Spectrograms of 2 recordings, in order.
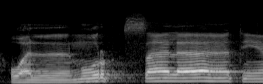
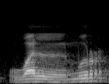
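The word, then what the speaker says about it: وَالْمُرْسَلَاتِ: pertama pada surah Al-Mursalat, terdapat alif lam qamariyah. Di sini alif lam qamariyah itu ciri-cirinya biasanya lamnya berharokat sukun. Di sini ini, maka kita membacanya yaitu wal mur, seperti itu. Wal mur. Nah, perhatikan roknya terdapat tasdid di sini. Maka roknya di sini dimatikan, disukunkan, kita baca wal mur.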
